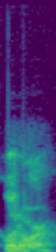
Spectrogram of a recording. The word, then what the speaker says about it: Lenoir: Is it Lenoir? Is that how you pronounce Lenor? Lenor County. Yeah.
